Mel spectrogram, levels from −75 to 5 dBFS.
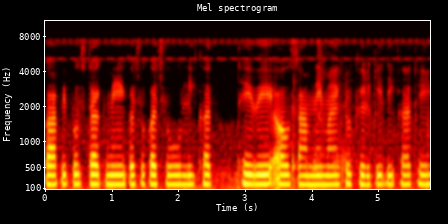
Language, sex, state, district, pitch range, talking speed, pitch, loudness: Chhattisgarhi, female, Chhattisgarh, Jashpur, 175-185 Hz, 145 wpm, 180 Hz, -15 LUFS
